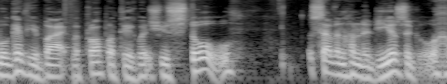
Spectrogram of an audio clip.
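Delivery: normal talking voice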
